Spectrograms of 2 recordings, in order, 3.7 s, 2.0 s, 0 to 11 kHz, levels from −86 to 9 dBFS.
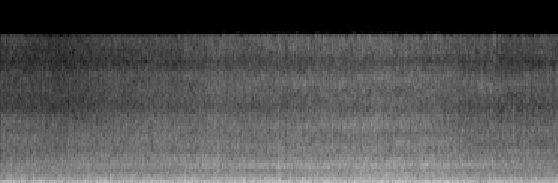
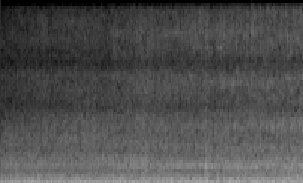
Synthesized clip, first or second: first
